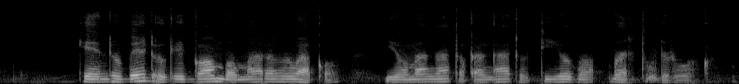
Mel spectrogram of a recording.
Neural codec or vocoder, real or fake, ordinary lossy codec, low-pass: codec, 44.1 kHz, 2.6 kbps, DAC; fake; none; none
